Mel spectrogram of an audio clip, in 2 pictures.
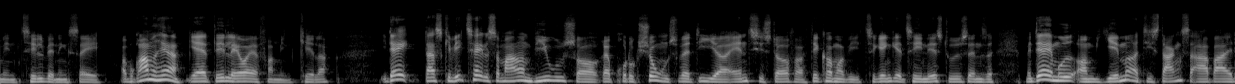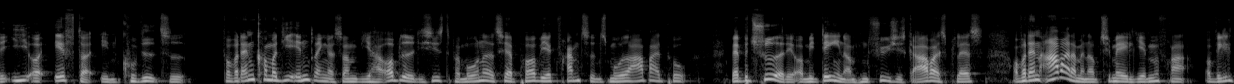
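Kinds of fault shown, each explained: Nothing stood out on listening to the speech that would point to a technical fault.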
